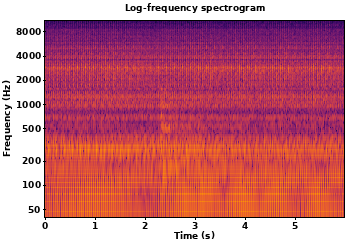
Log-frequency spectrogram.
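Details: Land Rover Discovery 1 300Tdi diesel at idle: a steady light knock at about two per second, fairly even rhythm. The cause is unknown; engine knocking.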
